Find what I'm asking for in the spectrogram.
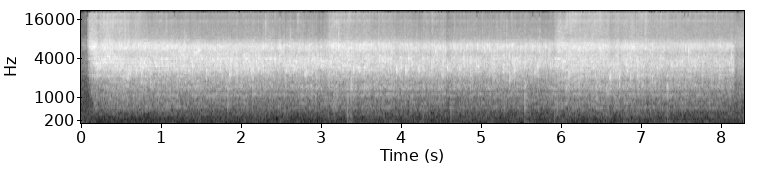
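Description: Chicken pieces fry loudly in hot oil with whole garam masala and bay leaf, giving a dense, continuous close-up sizzle that stays even throughout.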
